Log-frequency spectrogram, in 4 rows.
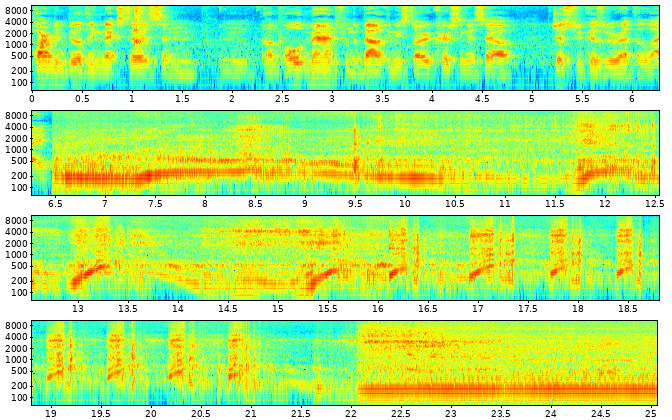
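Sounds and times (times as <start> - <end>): exhaust pops: 6.5 - 23.4
car engine revving: 6.5 - 25.0.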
